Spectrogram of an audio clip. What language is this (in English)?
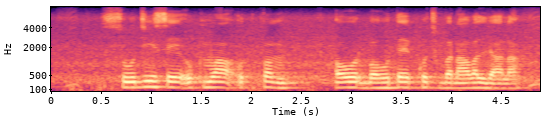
Bhojpuri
